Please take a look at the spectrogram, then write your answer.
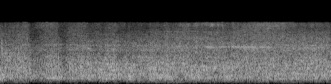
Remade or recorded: recorded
